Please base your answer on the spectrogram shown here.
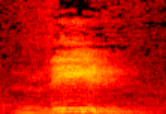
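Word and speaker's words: read: नाउ देखिए इसकी spelling जो है वो तीनों ही सेम है, but there pronunciation in the past form is totally different, है ना। पास्ट और पास्ट पार्टिसिपल फॉर्म के अंदर इसका प्रोनाउंसिएशन है वो डिफरेंट होता है।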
